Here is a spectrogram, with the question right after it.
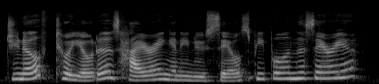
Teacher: our intonation rises at the end of this yes or no question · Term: rising intonation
